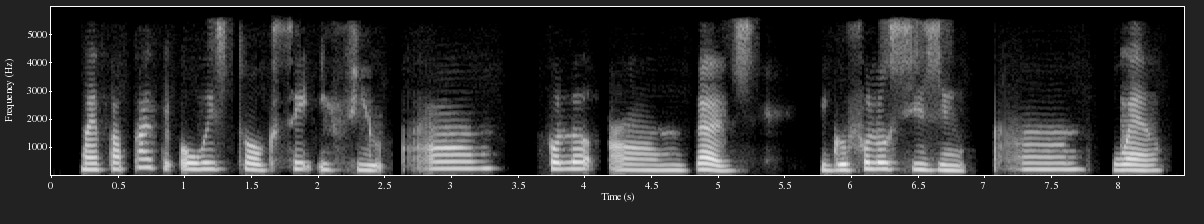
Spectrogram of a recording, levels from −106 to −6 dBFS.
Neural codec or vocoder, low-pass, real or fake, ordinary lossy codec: autoencoder, 48 kHz, 32 numbers a frame, DAC-VAE, trained on Japanese speech; 5.4 kHz; fake; AAC, 32 kbps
